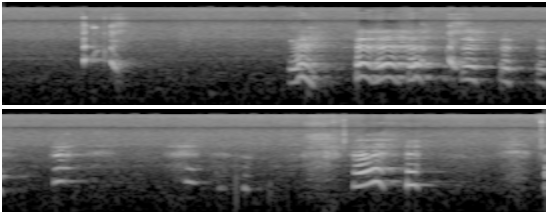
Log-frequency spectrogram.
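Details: Hiccups in a baby, who gets scared of his own hiccups.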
